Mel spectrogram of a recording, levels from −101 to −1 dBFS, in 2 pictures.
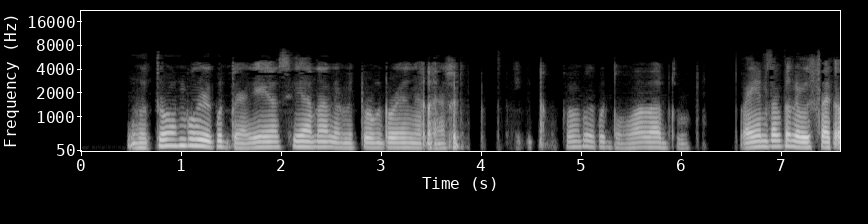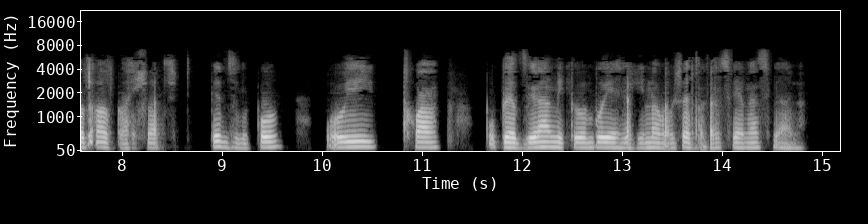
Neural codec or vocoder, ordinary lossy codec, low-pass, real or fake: codec, 16 kHz, 1 kbps, FunCodec, trained on LibriTTS, 50 frames a second; MP3, 32 kbps; 7.2 kHz; fake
